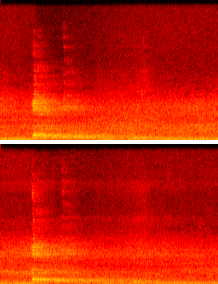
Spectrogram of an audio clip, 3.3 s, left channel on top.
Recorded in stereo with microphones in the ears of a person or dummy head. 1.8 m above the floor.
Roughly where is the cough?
Right.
